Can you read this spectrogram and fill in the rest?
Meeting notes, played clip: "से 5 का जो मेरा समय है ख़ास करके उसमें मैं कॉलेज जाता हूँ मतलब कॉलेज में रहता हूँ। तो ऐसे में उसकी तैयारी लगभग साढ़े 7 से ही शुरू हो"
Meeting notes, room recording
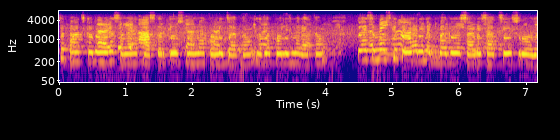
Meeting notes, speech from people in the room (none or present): present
